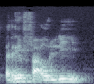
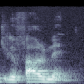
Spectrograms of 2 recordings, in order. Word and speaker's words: refoulement: If I have to pronounce it in French, it's refouli. But in English, we just call it refoulement because we're not French.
